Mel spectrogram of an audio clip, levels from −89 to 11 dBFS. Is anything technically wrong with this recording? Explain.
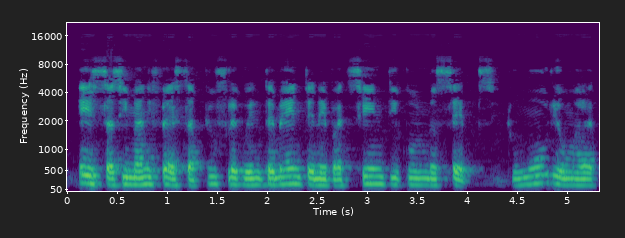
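No, the speech signal shows no technical faults at any point in the recording.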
